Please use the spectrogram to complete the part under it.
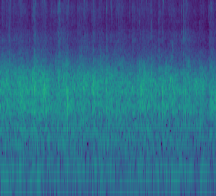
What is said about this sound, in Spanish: Lo despedimos con este aplauso.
